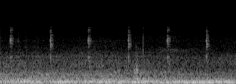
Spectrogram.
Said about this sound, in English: As sure as I am sitting here in this car talking to you through my phone,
